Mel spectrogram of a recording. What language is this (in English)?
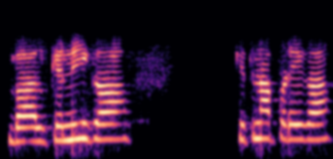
Hindi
